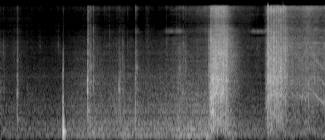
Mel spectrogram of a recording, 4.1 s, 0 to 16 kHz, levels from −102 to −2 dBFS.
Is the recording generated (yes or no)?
yes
